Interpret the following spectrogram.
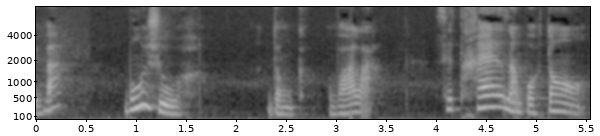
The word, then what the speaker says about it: bonjour: simplement ou et finalement le r final dans ces cas-là on va l'entendre un peu comme quand tu fais des gargarismes d'accord et comme il est à la fin il est très léger on y va bonjour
